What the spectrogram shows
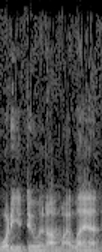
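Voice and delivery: ordinary talk

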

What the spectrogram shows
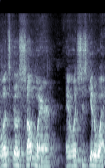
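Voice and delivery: ordinary talk, nothing marked

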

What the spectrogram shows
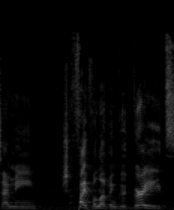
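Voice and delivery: plain

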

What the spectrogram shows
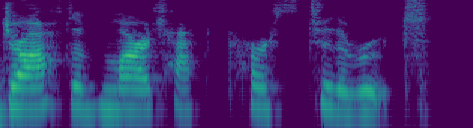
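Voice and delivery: ordinary talk, nothing marked

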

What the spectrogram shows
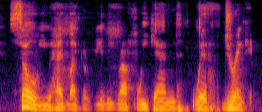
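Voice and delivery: drawn-out, slow, soothing late-night FM DJ voice. Showing how to mirror someone's words back to them: late night FM DJ voice. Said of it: "here's me slowing it down to point two five times speed".

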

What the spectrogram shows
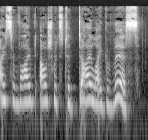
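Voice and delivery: put-on high, sobbing old woman voice weeping through words. Retelling an old lady's words under a pile of women: imitating an old lady sobbing. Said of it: "was on top of me sobbing".

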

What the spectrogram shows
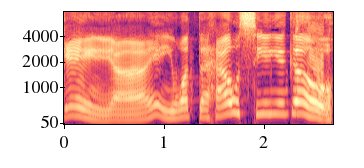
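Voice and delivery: put-on loud, drawn-out New York accent. Picturing how a character came across: new york landlord voice. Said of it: "like a New York landlord".

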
